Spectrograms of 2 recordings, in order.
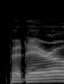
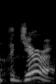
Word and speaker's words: Pajero: Padero. Oh, Pajero.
